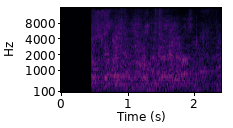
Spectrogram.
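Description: Indistinct chatter of many people talking at once in a large hall, a church congregation milling about. It cuts in suddenly about half a second in.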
